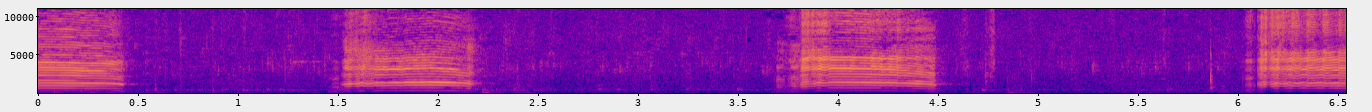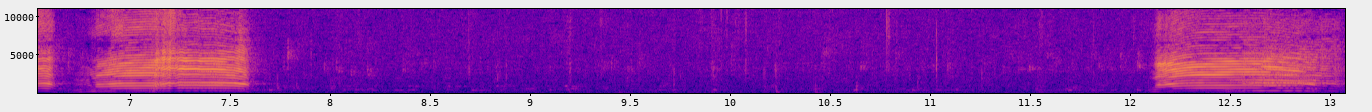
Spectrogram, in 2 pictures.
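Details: Bleating sheep, ewes with lambs: six separate, even bleats spaced a few seconds apart, two of them close together, with a long quiet pause before the last.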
